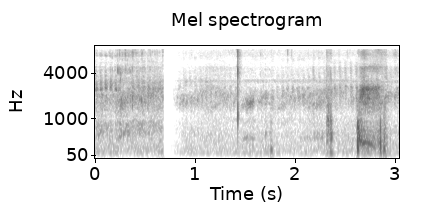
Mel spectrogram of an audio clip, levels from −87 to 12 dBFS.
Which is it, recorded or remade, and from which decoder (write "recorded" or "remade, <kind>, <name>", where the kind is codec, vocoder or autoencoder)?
recorded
